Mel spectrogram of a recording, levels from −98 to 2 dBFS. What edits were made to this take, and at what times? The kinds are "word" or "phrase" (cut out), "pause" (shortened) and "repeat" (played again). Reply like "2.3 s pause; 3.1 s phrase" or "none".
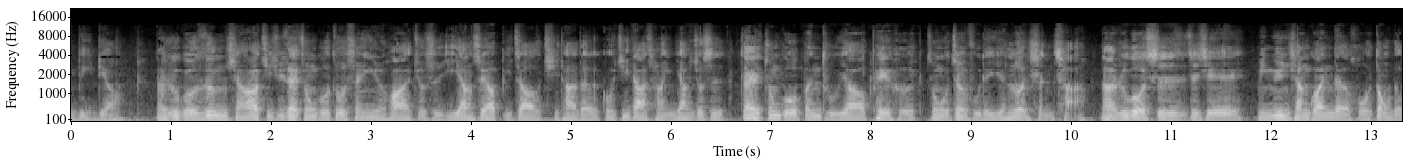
none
